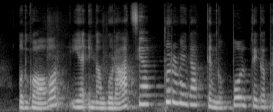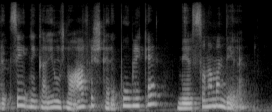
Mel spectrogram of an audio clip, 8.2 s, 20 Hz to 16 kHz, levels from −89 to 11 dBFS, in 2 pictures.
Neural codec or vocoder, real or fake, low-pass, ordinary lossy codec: codec, 32 kHz, 1.9 kbps, SNAC; fake; 14.4 kHz; none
